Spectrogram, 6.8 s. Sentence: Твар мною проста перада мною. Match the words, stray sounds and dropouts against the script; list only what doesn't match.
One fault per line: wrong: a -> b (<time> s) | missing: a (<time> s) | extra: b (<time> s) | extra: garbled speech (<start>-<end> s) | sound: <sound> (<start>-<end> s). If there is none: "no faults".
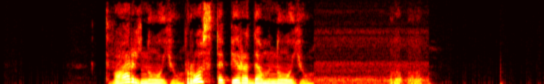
sound: laugh (4.9-5.3 s)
